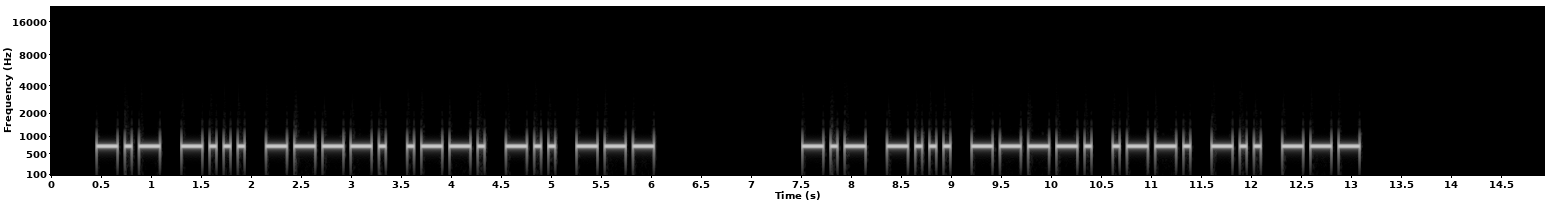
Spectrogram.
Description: Morse code, heard as a keyed tone, about 17 wpm, 700 Hz. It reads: KB9PDO KB9PDO
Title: USA Call Signs - 6 Characters - Repeated 3x - 17wpm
